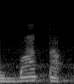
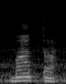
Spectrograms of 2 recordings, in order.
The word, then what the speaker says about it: bata: ba second syllable ta the accent is in the first syllable bata bata child in English next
